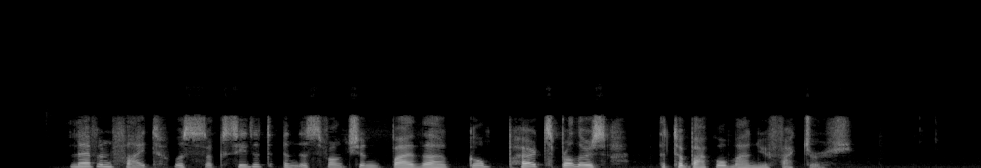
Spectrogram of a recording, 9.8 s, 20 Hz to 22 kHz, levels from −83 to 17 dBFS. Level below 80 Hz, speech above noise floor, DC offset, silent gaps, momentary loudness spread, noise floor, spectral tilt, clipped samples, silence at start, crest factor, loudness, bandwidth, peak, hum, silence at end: -70 dBFS; 47 dB; under 0.1%; none; 12 LU; -74 dBFS; -3.5 dB/octave; under 0.1%; 0.7 s; 22 dB; -27 LUFS; 7.4 kHz; -6 dBFS; none; 1.3 s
